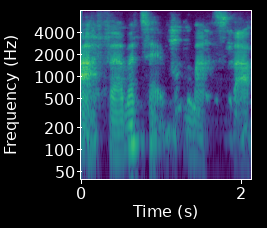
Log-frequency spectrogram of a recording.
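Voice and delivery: very hushed, low, quiet camp murmur. Quoting John Leeson's voice acting from Doctor Who, do a camp John Leeson impression. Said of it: "I sounded camp".

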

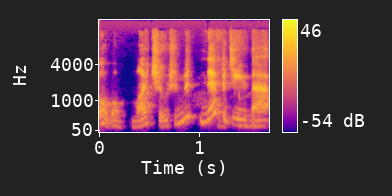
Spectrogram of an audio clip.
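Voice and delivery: smug, self-satisfied voice, as if to oneself. Recalling judging parents of children having tantrums, speaker smugly quotes their past self. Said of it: "I was the one that was like smugly to myself".

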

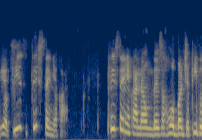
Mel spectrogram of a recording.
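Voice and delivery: normal talking voice

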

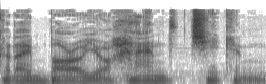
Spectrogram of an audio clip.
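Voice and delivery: ordinary delivery

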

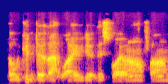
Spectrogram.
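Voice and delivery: normal talking voice

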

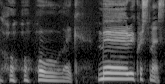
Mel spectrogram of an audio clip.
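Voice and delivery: very deep, dropped voice. Describing how Santa sounds, very deep Santa voice. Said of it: "very deep".

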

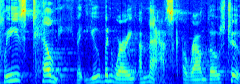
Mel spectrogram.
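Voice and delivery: normal talking voice

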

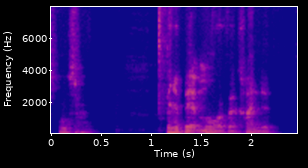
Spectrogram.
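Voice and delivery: voice failing, giving out completely mid-phrase. Discussing albums when the voice suddenly gives out: voice giving out. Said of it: "Voice is gone".

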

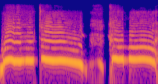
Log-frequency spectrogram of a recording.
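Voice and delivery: mock very high, loud, drawn-out pleading near tears. Retelling a coach berating his fighter at UFC 203, mock pleading as Edmund Tarverdyan. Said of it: "pleading and, like, almost crying".

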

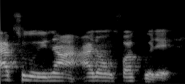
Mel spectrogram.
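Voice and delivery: ordinary talk

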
